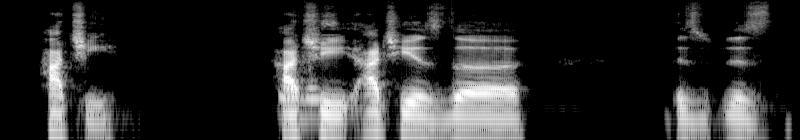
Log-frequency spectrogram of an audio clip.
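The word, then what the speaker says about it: 八: Hachi. Hachi is the is is the number eight in Japanese. It's how you pronounce it.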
